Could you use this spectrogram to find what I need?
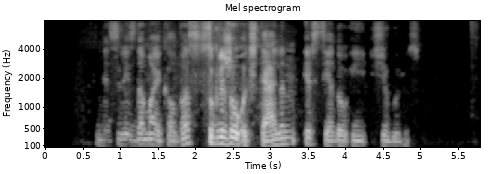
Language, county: Lithuanian, Kaunas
